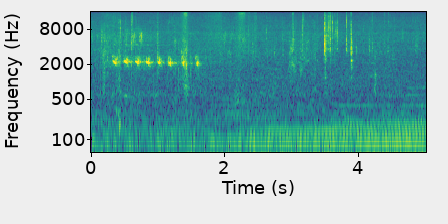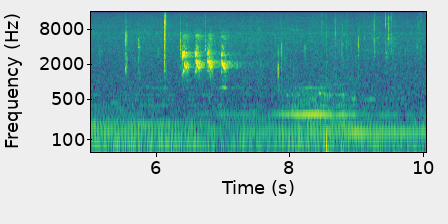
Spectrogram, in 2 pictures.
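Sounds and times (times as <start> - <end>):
low steady hum: 0.0 - 10.0
bird chirping: 0.2 - 2.1, 6.4 - 7.3.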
